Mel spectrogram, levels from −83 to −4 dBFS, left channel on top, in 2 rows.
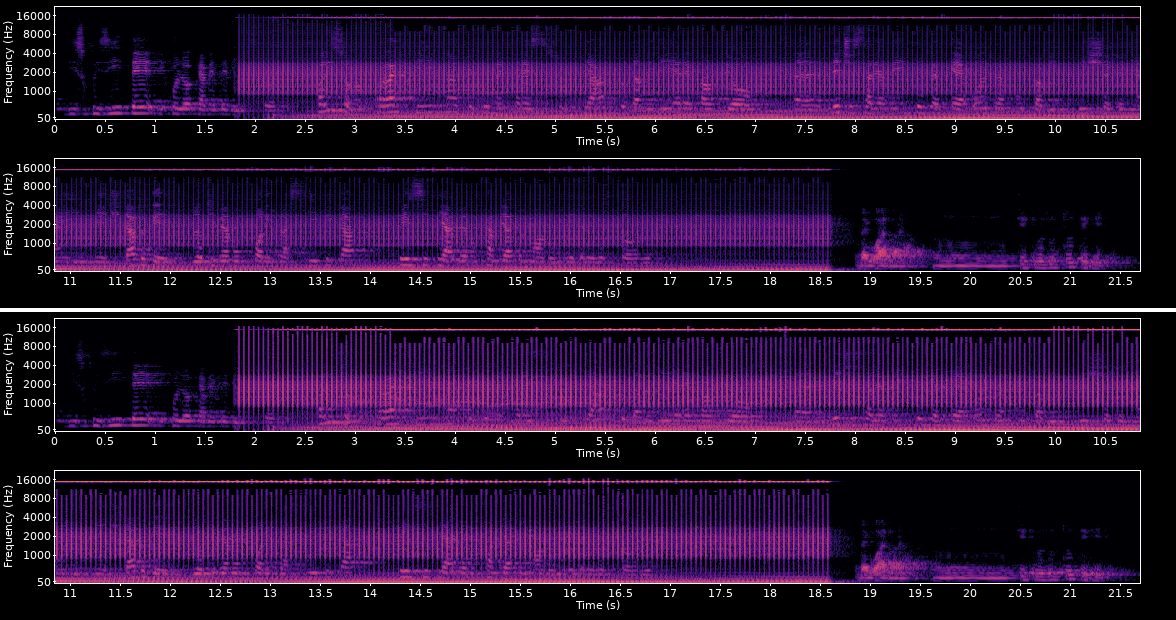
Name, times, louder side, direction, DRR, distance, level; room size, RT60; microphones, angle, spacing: voice 1, 0.1-2.2 2.6-7.0 7.4-13.9 14.3-16.8, left 3 dB, 45° left, 2 dB, 3.8 m, -47 dB
sound 1, 1.8-18.6, right 11 dB, 35° right, 0.7 m, -28 dB
voice 2, 18.8-21.3, left 1 dB, 5° left, -2 dB, 6.4 m, -46 dB
25.5 x 19.5 x 5.7 m, 0.96 s
head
